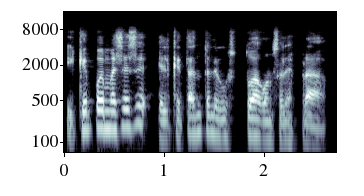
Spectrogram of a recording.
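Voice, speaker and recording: A male literature teacher lectures like a storyteller, acting out scenes and firing rhetorical questions. His voice is gravelly and husky with a slightly high pitch. The recording is dry and dull, lo-fi. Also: lively intonation, quick pace, darkish tone, no echo.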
